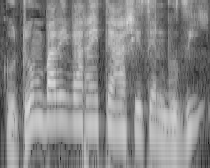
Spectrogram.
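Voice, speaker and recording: A man's voice: high voice, sing-song, normal speed, warm tone. A man playing a friendly, chatty village rickshaw puller in a cartoon, speaking rural Bangladeshi Bengali. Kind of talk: cartoon dialogue. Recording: music behind the voice.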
